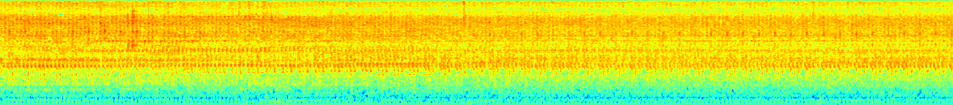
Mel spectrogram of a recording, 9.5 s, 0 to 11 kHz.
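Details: 2010 Audi A4 2.0T after high-pressure fuel pump replacement, fuel smell in oil, oil change pending: idle with uneven stumble about three beats a second; still misfiring, cause unconfirmed (dirty oil or possibly stuck-open injectors suspected).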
